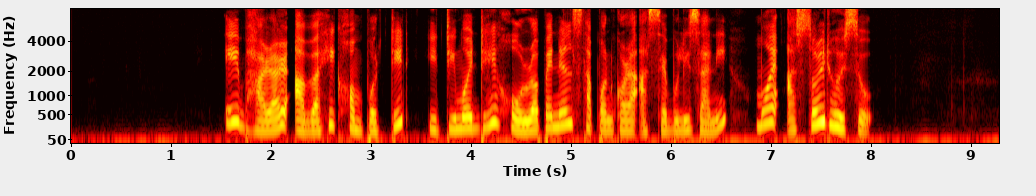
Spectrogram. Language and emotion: Assamese, surprised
